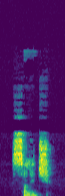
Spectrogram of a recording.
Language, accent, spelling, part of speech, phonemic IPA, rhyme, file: English, Southern England, sullage, noun, /ˈsʌlɪd͡ʒ/, -ʌlɪdʒ, LL-Q1860 (eng)-sullage.wav
- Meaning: 1. The liquid discharges from kitchens, washbasins, toilets etc; sewage 2. Silt or sediment deposited from flowing water 3. That which sullies or defiles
